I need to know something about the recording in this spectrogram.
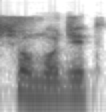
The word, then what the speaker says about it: Soumojit: um, so my name is Soumojit. I'm actually from Kolkata. I live a little outside the main city, and I started my page like a TV show from scratch, and that's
